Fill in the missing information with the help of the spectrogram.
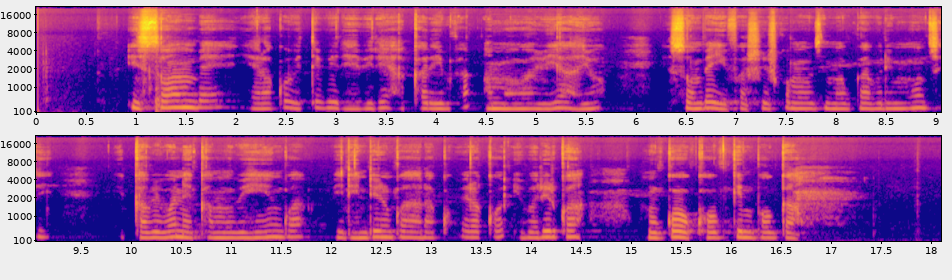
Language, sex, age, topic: Kinyarwanda, female, 18-24, agriculture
